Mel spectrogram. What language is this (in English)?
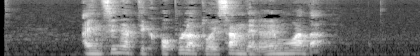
Basque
